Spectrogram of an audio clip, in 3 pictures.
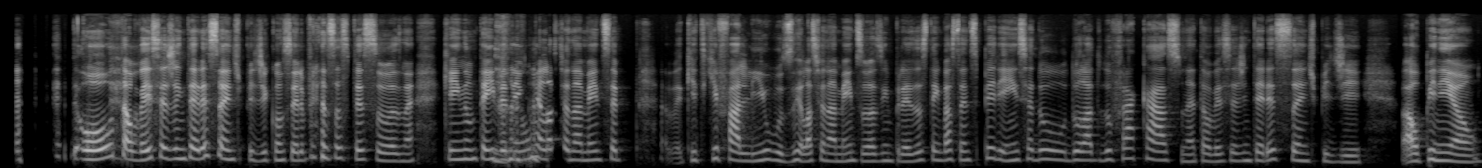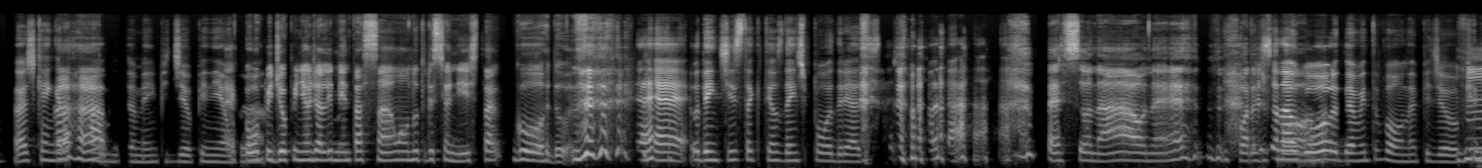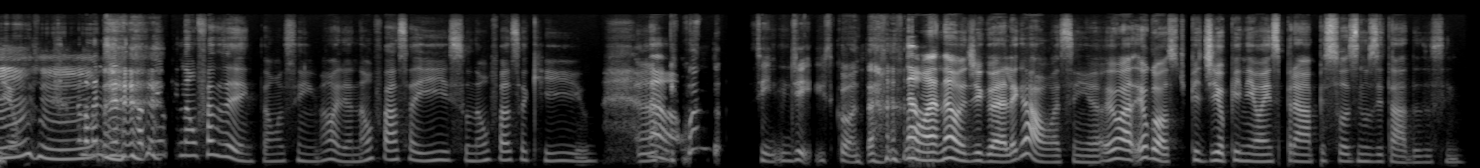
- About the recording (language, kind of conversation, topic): Portuguese, podcast, Como posso equilibrar a opinião dos outros com a minha intuição?
- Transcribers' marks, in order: laugh; laugh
